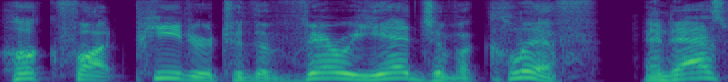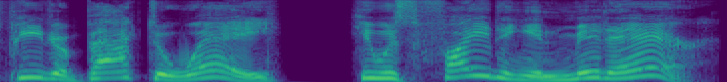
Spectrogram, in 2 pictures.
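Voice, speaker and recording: Animated male storybook narrator. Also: high-pitched, moderate pace, dry recording, clean studio sound. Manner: expressive, clearly paced read-aloud storytelling. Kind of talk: scripted children's storybook narration.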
